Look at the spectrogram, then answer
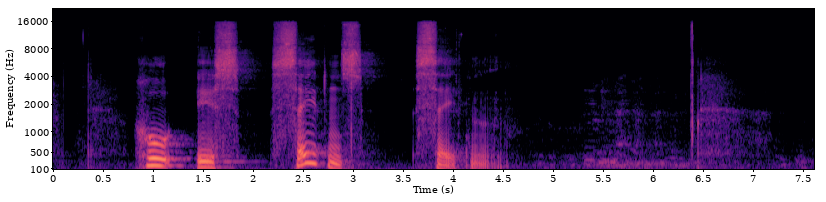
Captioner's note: laughter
